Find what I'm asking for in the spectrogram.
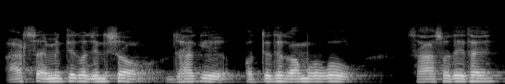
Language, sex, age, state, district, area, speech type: Odia, male, 30-45, Odisha, Kandhamal, rural, spontaneous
